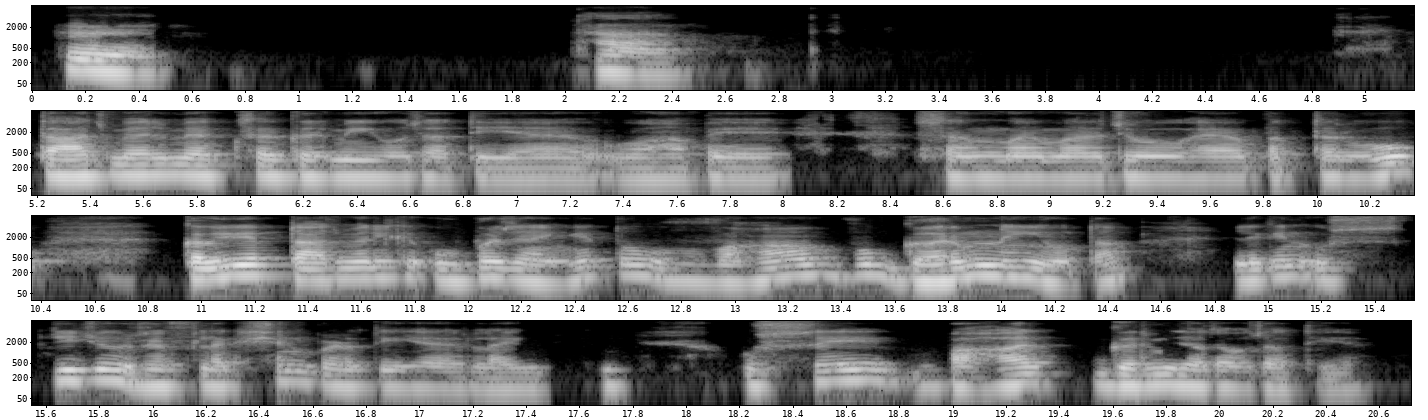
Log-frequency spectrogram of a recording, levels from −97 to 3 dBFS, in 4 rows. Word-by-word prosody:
हुँ, 125 - +6
हुँ। 105 +2 -5 1.5
हाँ। 100 -4 -1 2.8
ताजमहल 120 +2 +5
में 120 - +3
अक्सर 115 0 -1
गर्मी 110 -1 0
हो 105 -1 -3
जाती 100 -2 -4
है, 95 0 -4
वहाँ 95 0 -5
पे 100 - -1 0.8
संगमरमर 105 0 0
जो 105 -1 +2
है 100 0 -2
पत्थर 110 +1 -5
वो 125 +7 +5 0.6
कभी 135 +2 +8
भी 165 - +10
आप 165 0 +3
ताजमहल 135 +2 +4
के - - -3
ऊपर 130 +4 +3
जाएँगे, 120 +1 -1
तो 165 +3 -3 0.3
वहाँ 130 +8 0 0.2
वो 170 - +1 0.2
गर्म 120 +7 +5
नहीं 145 -5 +2
होता। 105 - -3 0.4
लेकिन 125 +6 0
उसकी 165 +6 -1
जो 170 0 +3
रिफ्लेक्शन 115 +6 -4
पड़ती 110 -4 -4
है 100 -1 -6
लाइट 95 0 -7 0.2
की, 110 - -8 0.4
उससे 155 +8 -1 0.3
बाहर 120 +6 +1 0.3
गर्मी 120 +1 +2
ज़्यादा 110 -2 0
हो 100 - -7
जाती 90 -2 -8
है। 90 +1 -17
110 Hz, 130 wpm, -22 LUFS, 105-130 Hz, 2.8 s, भी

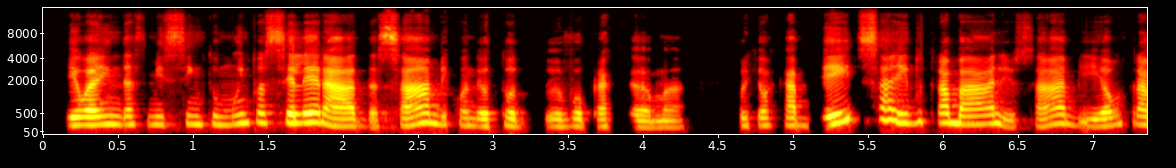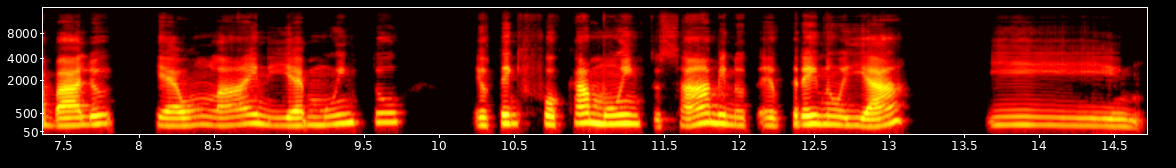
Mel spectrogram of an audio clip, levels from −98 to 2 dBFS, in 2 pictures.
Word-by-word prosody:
eu 190 +1 +4
ainda 205 +1 +4
me 200 0 -9
sinto 210 +1 -9
muito 230 +6 -4
acelerada, 240 -7 +6
sabe? 200 +7 +3
Quando 180 -3 -10
eu 165 - +1
tô 170 0 -4
quando 170 - -26
eu 160 - -6
vou 170 0 -4
pra 160 0 -6
cama, 145 0 -6 0.3
porque 180 0 -10
eu - - -2
acabei 185 - +2
de 320 - -12
sair 310 -8 +1
do 265 - -7
trabalho, 225 - +1
sabe? 170 +8 -3
E 165 - -5
é 175 - +3
um 195 - -6
trabalho 200 +1 +1 0.3
que 190 - -7
é 180 0 0
online 195 +2 -4
e - - -1
é 185 - +3
muito 240 +6 -6 0.5
eu 190 - -3
tenho 225 +4 +2
que 235 - -25
focar 225 +3 0
muito, 220 -5 0
sabe? 220 +9 +2
No 190 -2 -9
eu 180 -1 -8
treino 210 +2 0
IA, 185 - +2 0.6
e 185 -4 -10
200 Hz, 180 wpm, -24 LUFS, 180-225 Hz, 0.6 s, acelerada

